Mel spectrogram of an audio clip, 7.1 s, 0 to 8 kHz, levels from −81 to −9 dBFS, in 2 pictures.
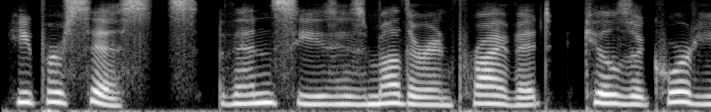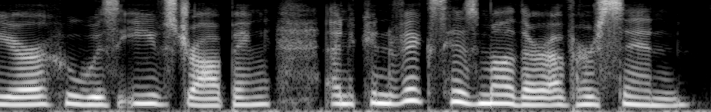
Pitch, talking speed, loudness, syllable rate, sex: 220 Hz, 175 wpm, -17 LUFS, 4.8 syllables/s, female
